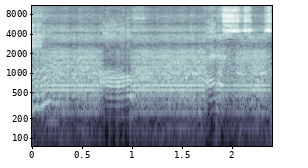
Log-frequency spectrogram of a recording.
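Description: Brief bits of a teacher's speech over a steady electrical hum and hiss from the recording.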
